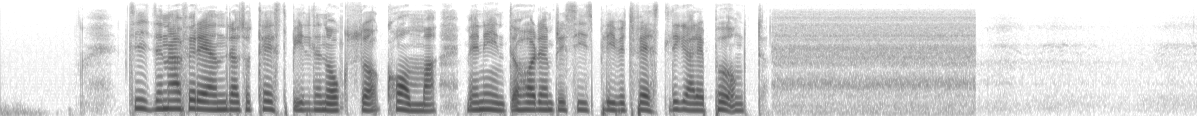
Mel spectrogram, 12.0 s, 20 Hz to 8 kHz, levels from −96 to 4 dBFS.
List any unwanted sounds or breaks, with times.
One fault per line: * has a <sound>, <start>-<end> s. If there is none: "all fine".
all fine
